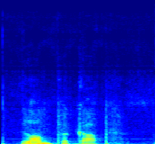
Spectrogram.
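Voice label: "lampekap", Dutch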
